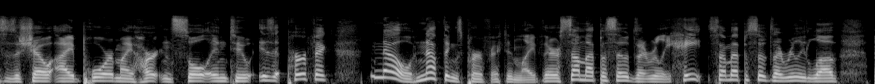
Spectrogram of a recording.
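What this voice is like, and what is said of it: Polished radio-host voice. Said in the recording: “I think I finally found my, quote, radio voice”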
